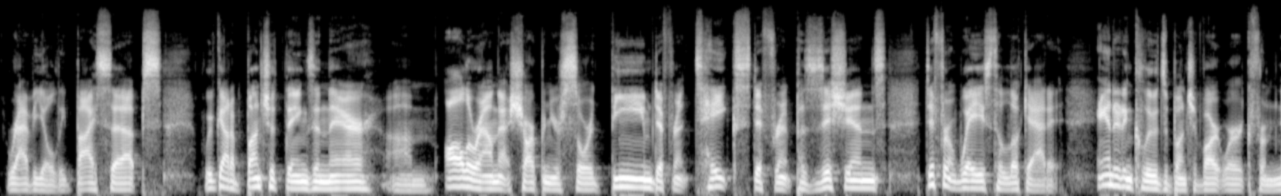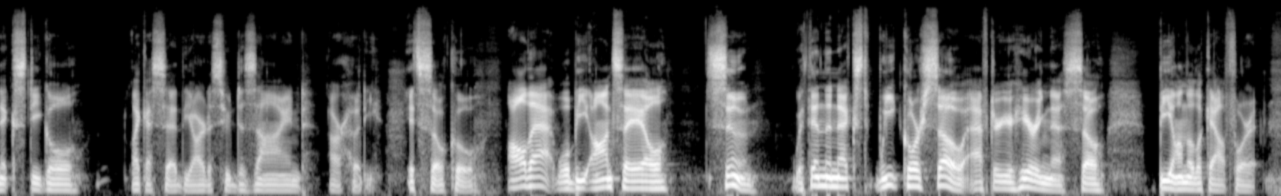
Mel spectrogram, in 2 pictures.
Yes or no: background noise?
no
